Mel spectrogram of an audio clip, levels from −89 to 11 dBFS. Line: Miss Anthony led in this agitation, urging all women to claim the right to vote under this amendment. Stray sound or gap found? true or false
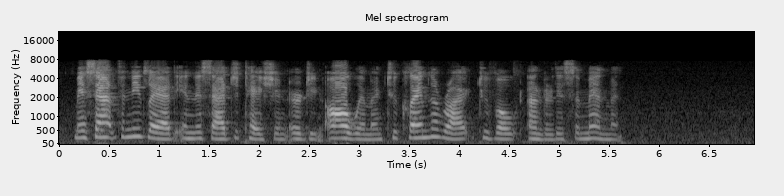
false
